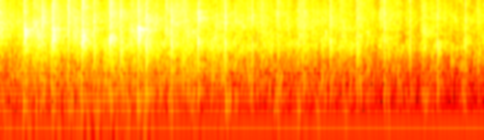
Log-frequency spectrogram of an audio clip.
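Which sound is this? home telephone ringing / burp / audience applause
audience applause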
